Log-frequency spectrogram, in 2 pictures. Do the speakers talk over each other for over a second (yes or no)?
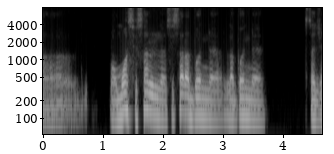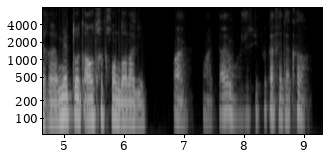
no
